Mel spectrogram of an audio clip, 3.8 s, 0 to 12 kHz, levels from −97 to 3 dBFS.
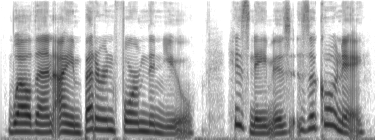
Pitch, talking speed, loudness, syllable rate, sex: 225 Hz, 190 wpm, -18 LUFS, 5.3 syllables/s, female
